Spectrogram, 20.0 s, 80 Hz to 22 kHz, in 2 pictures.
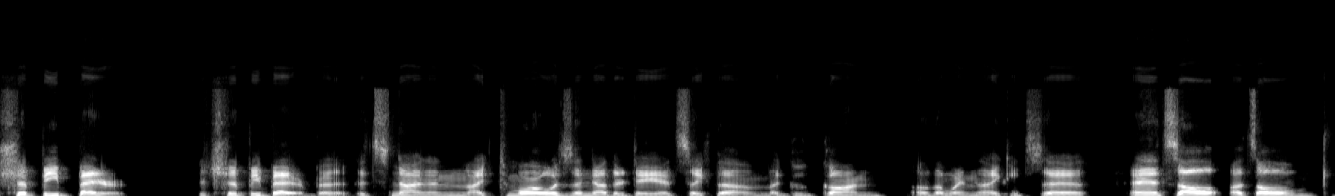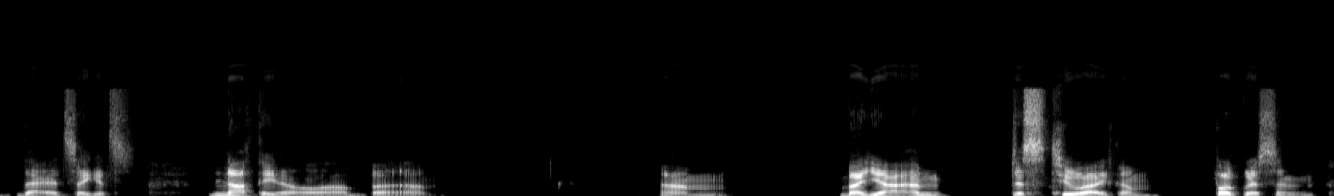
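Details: Aphasia in an adult man after a hemorrhagic stroke from an arteriovenous malformation at age 20, years into recovery with speech much improved over the past three years; many fillers and broken phrasing.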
